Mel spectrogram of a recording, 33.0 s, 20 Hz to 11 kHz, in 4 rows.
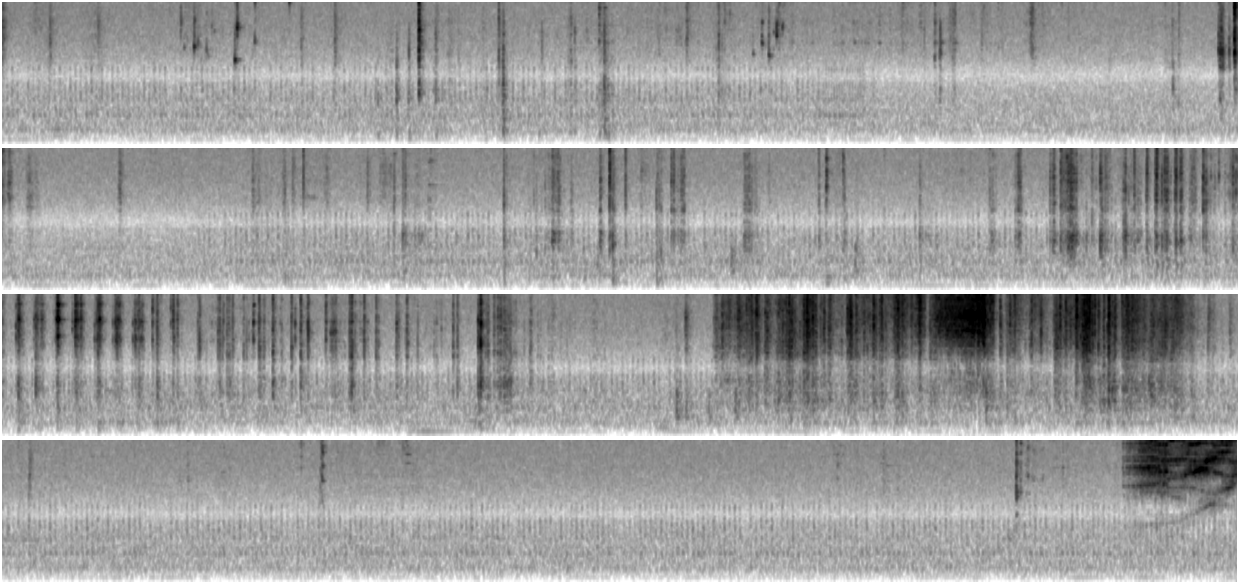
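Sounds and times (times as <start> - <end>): knife scraping on whetstone: 32.2 - 32.9.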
